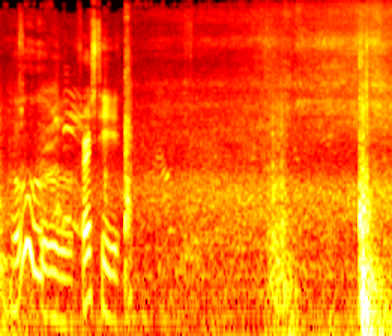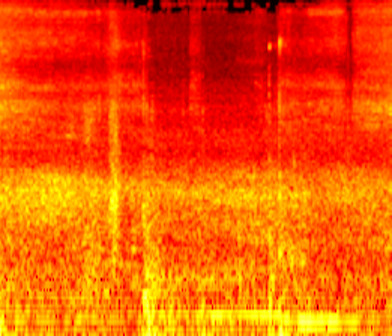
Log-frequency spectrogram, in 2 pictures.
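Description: Bike tyres roll over smooth concrete.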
